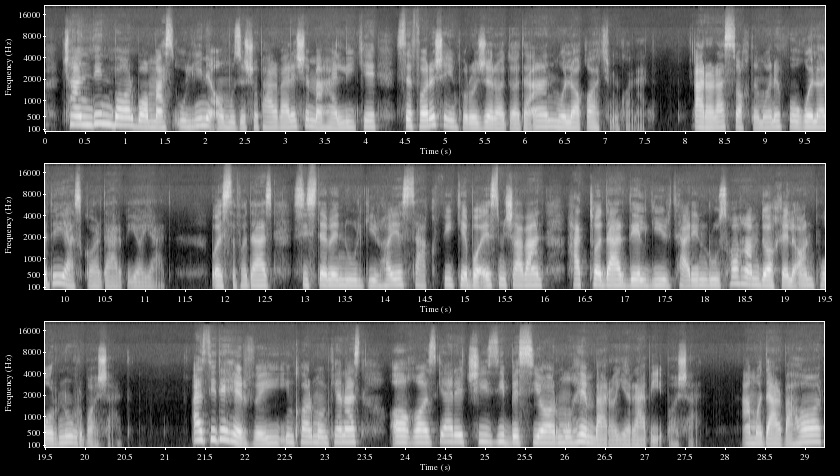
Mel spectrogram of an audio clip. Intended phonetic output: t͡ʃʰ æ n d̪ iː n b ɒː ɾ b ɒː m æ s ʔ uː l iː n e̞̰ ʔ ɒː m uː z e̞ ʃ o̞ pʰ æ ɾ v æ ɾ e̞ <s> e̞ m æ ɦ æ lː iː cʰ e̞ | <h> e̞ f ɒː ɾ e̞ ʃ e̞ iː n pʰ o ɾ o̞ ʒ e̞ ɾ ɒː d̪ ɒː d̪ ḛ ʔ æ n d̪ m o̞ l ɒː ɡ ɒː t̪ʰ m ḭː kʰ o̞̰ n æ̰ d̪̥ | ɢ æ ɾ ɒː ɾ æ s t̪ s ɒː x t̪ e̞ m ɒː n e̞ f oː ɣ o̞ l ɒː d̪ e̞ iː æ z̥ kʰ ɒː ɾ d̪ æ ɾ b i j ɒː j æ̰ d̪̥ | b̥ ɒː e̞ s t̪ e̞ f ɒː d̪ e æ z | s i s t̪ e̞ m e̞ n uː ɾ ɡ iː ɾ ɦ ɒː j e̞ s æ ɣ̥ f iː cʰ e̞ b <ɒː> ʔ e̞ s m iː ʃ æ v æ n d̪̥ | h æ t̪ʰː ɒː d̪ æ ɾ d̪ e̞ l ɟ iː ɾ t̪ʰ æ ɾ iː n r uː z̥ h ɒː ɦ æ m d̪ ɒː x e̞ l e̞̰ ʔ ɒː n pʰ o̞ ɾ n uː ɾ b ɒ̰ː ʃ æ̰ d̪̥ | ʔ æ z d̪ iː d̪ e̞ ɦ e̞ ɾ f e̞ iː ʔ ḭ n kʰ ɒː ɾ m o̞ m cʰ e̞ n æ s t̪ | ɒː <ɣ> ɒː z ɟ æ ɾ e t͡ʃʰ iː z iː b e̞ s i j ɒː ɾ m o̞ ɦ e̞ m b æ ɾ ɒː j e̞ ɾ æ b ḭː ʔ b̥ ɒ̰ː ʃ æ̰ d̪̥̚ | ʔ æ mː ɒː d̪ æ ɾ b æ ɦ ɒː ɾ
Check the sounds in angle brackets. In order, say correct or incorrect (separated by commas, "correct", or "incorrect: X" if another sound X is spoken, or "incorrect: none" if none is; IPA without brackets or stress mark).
incorrect: ʃ, incorrect: s, correct, correct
